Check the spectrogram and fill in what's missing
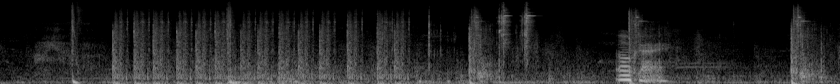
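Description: Rapid gunfire from the video game 7 Days to Die, with many sharp shots in quick succession and a few louder isolated cracks near the end, under occasional speech.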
